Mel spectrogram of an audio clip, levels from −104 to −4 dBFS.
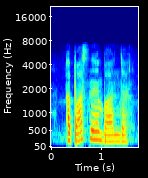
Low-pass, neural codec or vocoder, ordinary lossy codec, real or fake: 7.2 kHz; none; AAC, 32 kbps; real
